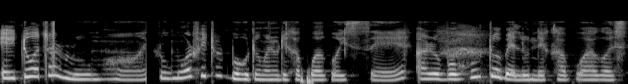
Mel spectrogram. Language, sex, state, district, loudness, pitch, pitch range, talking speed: Assamese, female, Assam, Sonitpur, -20 LUFS, 235 Hz, 215-290 Hz, 170 wpm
